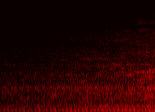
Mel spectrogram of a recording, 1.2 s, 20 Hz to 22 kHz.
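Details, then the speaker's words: 1963 VW Bus air-cooled engine after valve cover, cooling tin and J-tube work and oil change: even, steady putter at 1,000 rpm idle with 15 psi oil pressure, no knocks or misses. "All right, guys. So, we have it at 1,000 RPMs, idle, uh, and the oil pressure is sitting at 15 PSI."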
